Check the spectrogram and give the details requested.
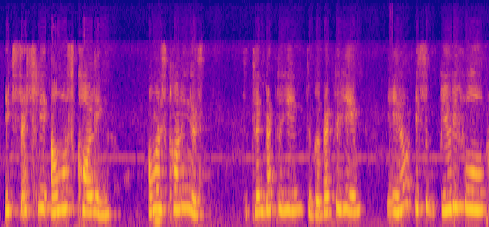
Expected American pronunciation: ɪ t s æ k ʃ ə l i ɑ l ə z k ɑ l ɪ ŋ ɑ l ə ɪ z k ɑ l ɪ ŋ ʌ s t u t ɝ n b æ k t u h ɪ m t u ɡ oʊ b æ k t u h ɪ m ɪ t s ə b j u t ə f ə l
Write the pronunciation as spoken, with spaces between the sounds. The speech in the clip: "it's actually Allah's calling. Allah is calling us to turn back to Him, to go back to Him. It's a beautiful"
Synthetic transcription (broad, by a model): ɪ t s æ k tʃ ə l i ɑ w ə s k ɑ l ɪ ŋ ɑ w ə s k ɑ l ɪ ŋ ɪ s t u t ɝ n b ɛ k t u h ɪ m t u ɡ oʊ b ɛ k t u h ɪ m ɪ t s ə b j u t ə f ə l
